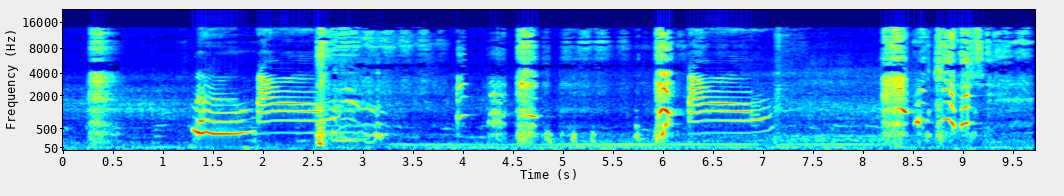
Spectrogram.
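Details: Domestic cat meowing from a 2019 funny cat compilation: several drawn-out harmonic meows, some rising then falling, separated by short gaps, with human voices and a low steady hum underneath.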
